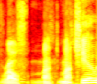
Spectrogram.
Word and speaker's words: Ralph Macchio: Miyagi, because if Ralph Macchio, is that how you say it?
